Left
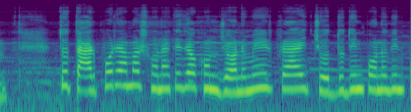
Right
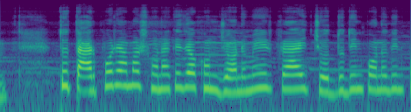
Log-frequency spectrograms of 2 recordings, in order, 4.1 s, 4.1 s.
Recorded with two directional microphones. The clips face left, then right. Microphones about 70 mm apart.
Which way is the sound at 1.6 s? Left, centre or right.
Left.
